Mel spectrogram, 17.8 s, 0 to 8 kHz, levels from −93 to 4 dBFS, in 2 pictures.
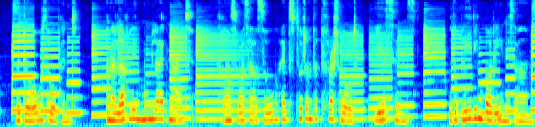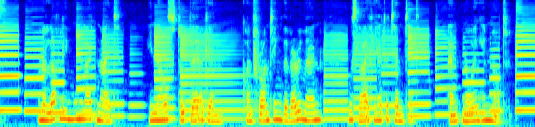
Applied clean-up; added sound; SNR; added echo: none; Wind instrument, woodwind instrument; 6 dB; none.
